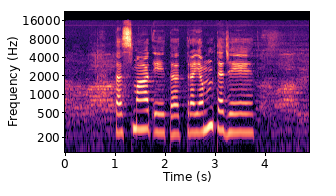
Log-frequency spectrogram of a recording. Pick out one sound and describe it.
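A woman sings into a microphone in a melodic, sustained voice.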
